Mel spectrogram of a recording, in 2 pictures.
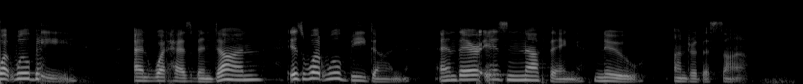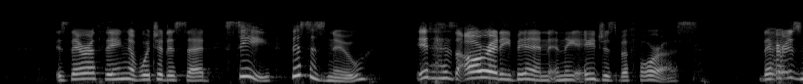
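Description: Short buzzy smears that fade out and leave the sound thin for a moment afterward occur at 0.37 s, at 4.77 s after "be done and there", at 7.37 s after "nothing new under the", at 13.83 s before "before us", and at 15.73 s. This is VoIP packet loss concealed by the speech codec: the Speex decoder, whose coding is light, extrapolates its last pitch and filter across gaps of 20 to 140 ms.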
